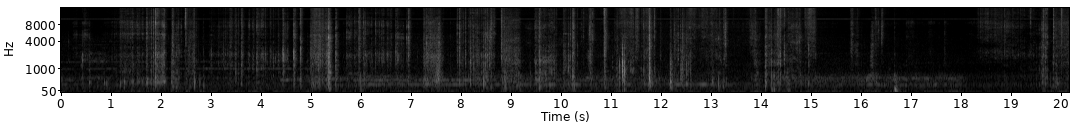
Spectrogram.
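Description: Scissors snipping through paper, a quiet, irregular run of short cuts as an envelope covered with a book page is trimmed, with paper rustling between cuts. The cuts thin out near the end.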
